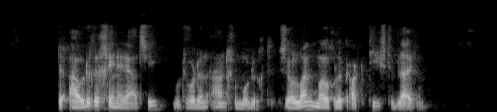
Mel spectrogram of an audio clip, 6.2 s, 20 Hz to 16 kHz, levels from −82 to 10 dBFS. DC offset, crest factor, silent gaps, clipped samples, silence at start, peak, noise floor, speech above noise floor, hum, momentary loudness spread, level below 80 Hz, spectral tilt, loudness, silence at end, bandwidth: under 0.1%; 18 dB; none; under 0.1%; 0.75 s; -2 dBFS; -77 dBFS; 57 dB; none; 12 LU; -68 dBFS; -7 dB/octave; -20 LUFS; 0.9 s; 7.2 kHz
